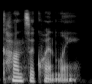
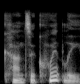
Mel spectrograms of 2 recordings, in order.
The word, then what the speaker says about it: consequently: It is four syllables. Consequently, stress on the first syllable.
